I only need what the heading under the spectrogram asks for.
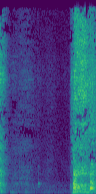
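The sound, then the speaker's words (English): A faint rasp fades out, then after a short silence a single loud, harsh cough bursts out and lasts about half a second. “What you want is like a cough remover, don't you?”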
